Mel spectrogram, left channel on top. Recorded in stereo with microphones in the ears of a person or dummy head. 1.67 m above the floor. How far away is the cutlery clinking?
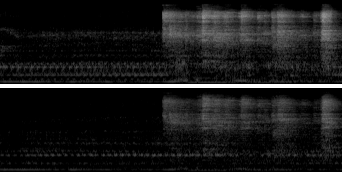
About 1.5 m.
